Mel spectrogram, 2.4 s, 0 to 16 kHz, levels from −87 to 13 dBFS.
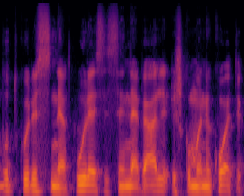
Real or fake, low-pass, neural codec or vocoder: fake; 14.4 kHz; autoencoder, 48 kHz, 32 numbers a frame, DAC-VAE, trained on Japanese speech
